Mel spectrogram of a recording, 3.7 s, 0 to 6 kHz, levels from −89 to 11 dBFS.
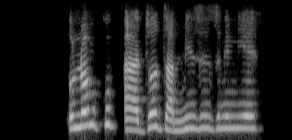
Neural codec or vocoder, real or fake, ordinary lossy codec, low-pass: none; real; Opus, 32 kbps; 5.4 kHz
